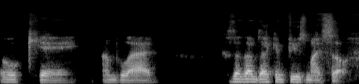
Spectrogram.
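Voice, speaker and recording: A man instructing in an informal online tutorial, thinking aloud in a halting way, correcting himself and checking that he is being followed. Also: lowish voice, fairly even intonation, vocal fry, darkish tone, breathy edge. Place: online video conference.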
